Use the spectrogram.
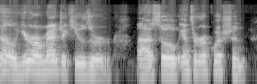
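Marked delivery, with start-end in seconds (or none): none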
